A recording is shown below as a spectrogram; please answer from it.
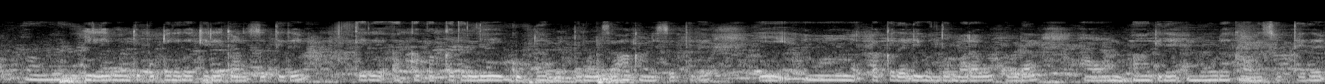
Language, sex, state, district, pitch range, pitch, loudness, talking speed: Kannada, female, Karnataka, Chamarajanagar, 185-200 Hz, 195 Hz, -14 LUFS, 105 wpm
